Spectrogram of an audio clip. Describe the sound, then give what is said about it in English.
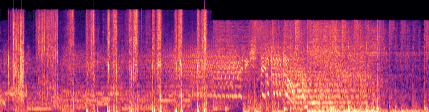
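Playing cards being shuffled: a run of crisp, papery snaps and taps, then a quick fluttering riffle that blends into a low, steady rumble. “It's time to shuffle up and deal.”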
